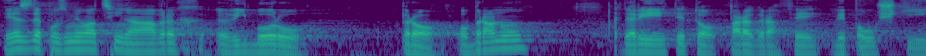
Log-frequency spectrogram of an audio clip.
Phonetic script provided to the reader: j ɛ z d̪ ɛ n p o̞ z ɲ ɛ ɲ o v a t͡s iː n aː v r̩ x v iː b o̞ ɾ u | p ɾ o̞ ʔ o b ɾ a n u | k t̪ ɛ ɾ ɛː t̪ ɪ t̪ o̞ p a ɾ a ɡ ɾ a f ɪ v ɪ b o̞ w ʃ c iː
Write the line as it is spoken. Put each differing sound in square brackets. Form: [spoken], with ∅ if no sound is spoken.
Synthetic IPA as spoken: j ɛ z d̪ ɛ [∅] p o̞ z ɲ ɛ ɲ o v a t͡s iː n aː v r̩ x v iː b o̞ ɾ u | p ɾ o̞ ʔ o b ɾ a n u | k t̪ ɛ ɾ [iː] t̪ ɪ t̪ o̞ p a ɾ a ɡ ɾ a f ɪ v ɪ [p] o̞ w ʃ c iː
